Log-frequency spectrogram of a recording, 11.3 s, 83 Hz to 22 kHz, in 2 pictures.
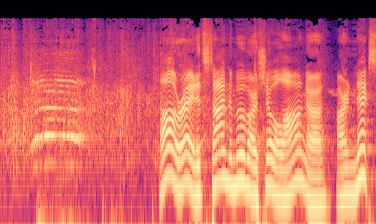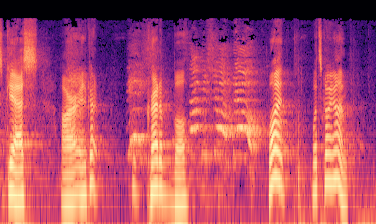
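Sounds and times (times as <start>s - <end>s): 
audience applause: 0.0s - 5.0s
sustained whistle or cheer: 0.4s - 1.4s
speech: 2.4s - 8.6s, 9.6s - 11.0s.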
